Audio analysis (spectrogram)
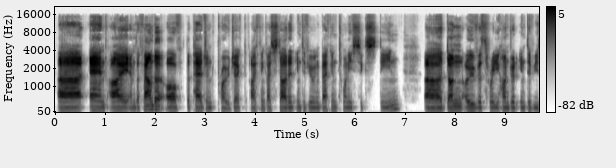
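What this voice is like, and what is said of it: Australian accent. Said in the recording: “I'm from Australia. That's why I have this weird accent.”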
